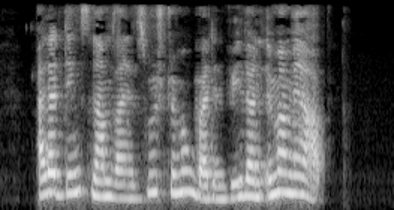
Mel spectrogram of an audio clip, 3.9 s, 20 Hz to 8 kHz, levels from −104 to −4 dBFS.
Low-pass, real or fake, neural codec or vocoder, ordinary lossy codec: 7.2 kHz; real; none; AAC, 32 kbps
